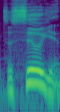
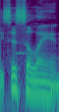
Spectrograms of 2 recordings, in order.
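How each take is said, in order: First: Sicilian said firmly as suh-SIL-yun, a bit louder; corrected pronunciation. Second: Sicilian said as sis-uh-LANE, unsure; fumbled pronunciation. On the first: Shown as a demonstration. Correcting himself on Sicilian for viewers, firm and clear. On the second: Real, not acted. Narrating a map war, he trips over Sicilian, tentative. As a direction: Sicilian stumbled on, last syllable like lane. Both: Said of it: "Not used to saying the language form of Sicily".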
